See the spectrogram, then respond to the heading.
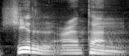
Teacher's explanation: Yudhiru ad'afan ridwanahu mudghatin arbaban syir'atan turja'una Nah, kalau yang syir niki rohnya dibaca tarqiq ya. Jadi dibaca biasa, tidak memoncongkan bibir. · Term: ro tarqiq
